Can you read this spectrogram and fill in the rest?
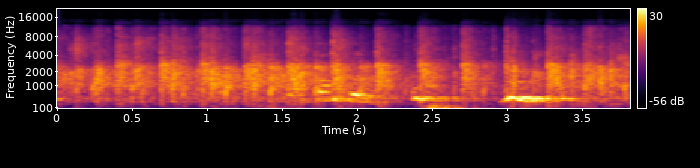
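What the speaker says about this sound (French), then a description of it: "Si vous avez 2 mains, alors applaudissez" Audience applause at a Toastmasters club session, loud rhythmic clapping with a voice speaking over it partway through.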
